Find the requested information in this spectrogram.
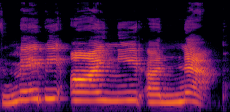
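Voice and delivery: loud, very slow, cross yell; cranky outburst. Acted. Piggy has caught her friend's crankiness, cranky yell. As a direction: bellow each word slowly and crankily. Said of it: "not only is Piggy cranky".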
